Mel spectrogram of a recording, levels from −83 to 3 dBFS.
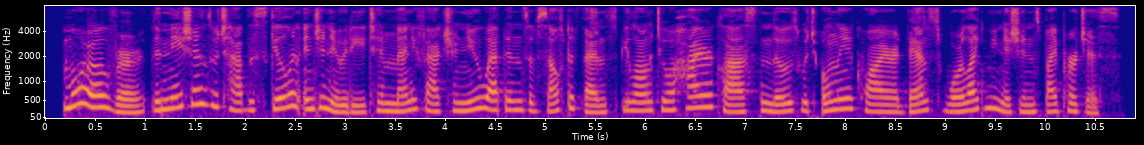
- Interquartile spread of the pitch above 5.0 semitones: Yes, wide, 5.6 semitones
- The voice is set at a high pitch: Yes, high, 225 Hz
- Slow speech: No, average, 170 wpm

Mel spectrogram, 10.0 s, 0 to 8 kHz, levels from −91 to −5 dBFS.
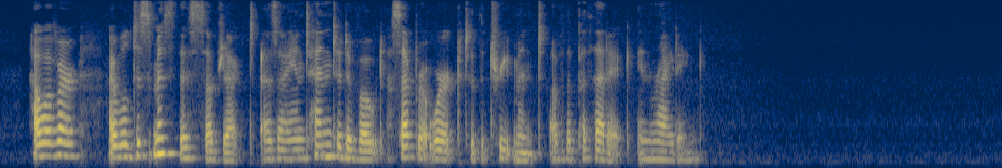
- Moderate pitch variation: Yes, average, 5.0 semitones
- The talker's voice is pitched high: No, medium, 175 Hz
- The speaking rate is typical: No, slow, 130 wpm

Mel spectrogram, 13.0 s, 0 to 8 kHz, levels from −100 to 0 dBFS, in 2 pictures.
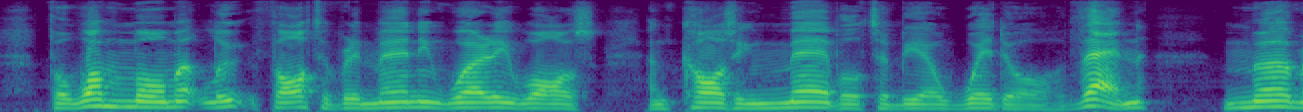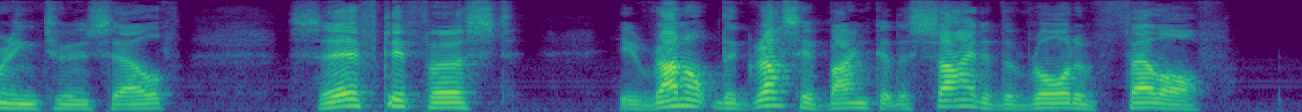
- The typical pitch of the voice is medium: No, low, 125 Hz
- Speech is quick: No, average, 175 wpm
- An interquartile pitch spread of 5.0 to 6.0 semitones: No, average, 3.8 semitones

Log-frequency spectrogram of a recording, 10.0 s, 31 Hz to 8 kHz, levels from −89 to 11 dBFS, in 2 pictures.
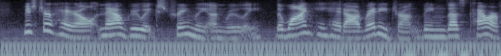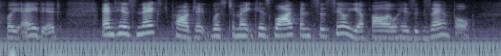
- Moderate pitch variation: Yes, average, 5.0 semitones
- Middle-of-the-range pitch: No, high, 225 Hz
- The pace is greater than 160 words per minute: Yes, average, 180 wpm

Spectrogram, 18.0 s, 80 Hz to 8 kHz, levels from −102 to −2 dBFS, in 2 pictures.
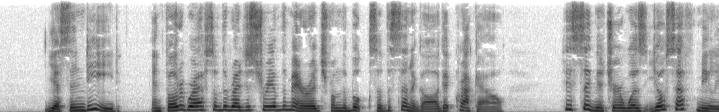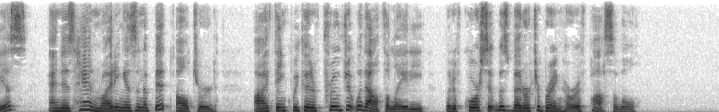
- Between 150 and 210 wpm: Yes, average, 170 wpm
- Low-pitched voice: No, high, 195 Hz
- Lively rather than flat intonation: Yes, wide, 5.7 semitones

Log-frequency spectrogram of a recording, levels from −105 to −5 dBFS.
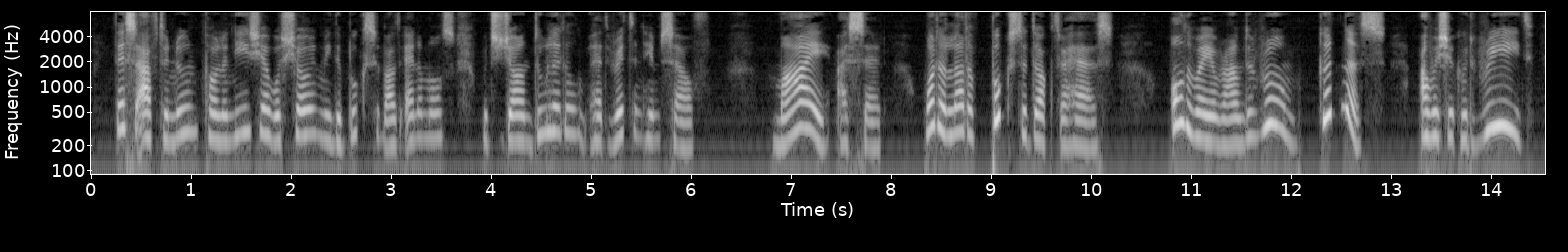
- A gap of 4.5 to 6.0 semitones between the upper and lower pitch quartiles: Yes, average, 5.0 semitones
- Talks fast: No, average, 155 wpm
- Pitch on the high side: Yes, high, 240 Hz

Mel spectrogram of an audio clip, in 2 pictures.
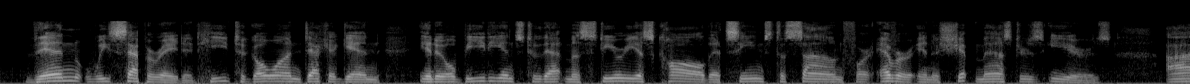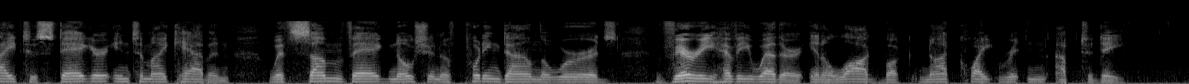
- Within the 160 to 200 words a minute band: No, slow, 135 wpm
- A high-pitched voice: No, low, 125 Hz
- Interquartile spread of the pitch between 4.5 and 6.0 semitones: No, average, 3.0 semitones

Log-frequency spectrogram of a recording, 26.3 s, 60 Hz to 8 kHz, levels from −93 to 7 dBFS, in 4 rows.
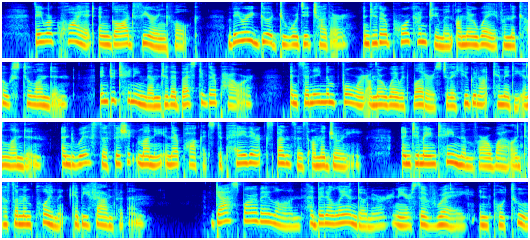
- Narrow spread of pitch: No, average, 3.4 semitones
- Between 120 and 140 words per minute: No, average, 200 wpm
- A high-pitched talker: Yes, high, 200 Hz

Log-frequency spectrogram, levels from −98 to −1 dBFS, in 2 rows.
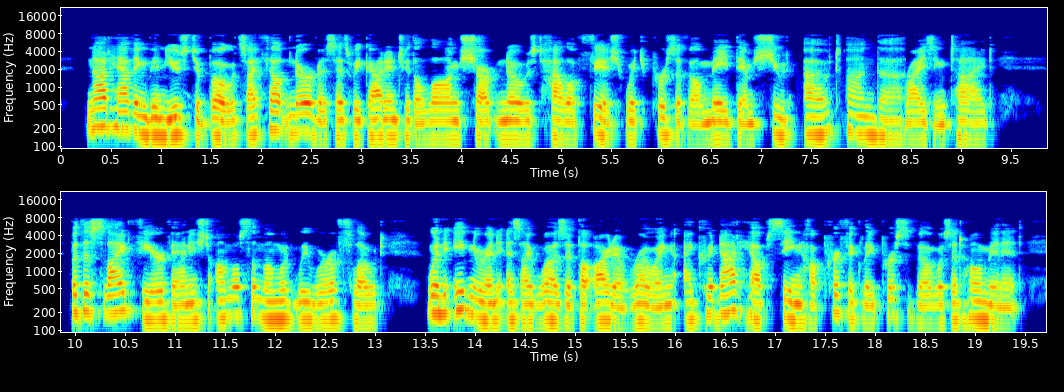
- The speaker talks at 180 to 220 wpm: Yes, average, 190 wpm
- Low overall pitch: No, medium, 145 Hz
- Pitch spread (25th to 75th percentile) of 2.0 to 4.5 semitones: Yes, average, 2.9 semitones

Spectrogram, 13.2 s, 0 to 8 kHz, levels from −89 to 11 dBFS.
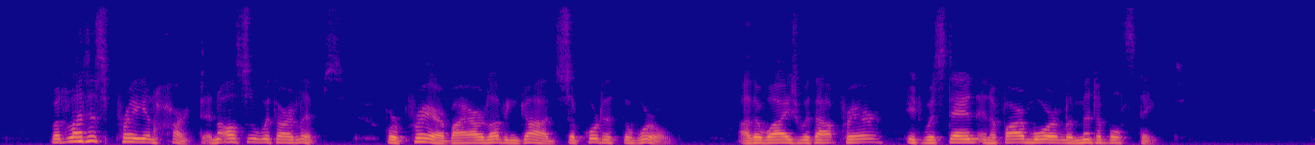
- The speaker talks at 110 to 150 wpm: Yes, average, 145 wpm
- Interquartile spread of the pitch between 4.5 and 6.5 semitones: No, average, 2.9 semitones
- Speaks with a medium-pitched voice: Yes, medium, 160 Hz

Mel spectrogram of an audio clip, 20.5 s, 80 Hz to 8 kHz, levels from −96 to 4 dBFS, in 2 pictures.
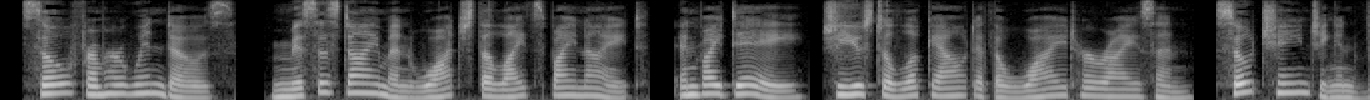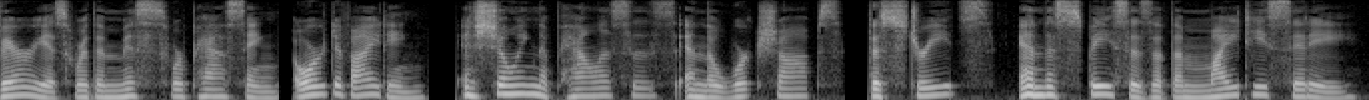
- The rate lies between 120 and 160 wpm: Yes, average, 150 wpm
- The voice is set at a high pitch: No, medium, 170 Hz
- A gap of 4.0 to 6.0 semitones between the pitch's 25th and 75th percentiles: Yes, average, 5.2 semitones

